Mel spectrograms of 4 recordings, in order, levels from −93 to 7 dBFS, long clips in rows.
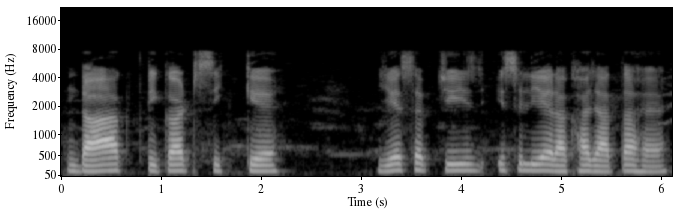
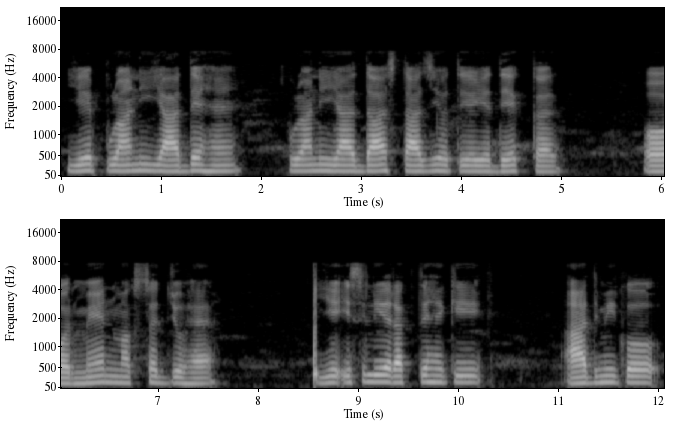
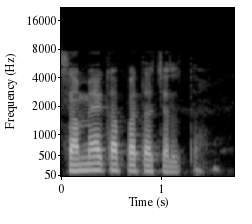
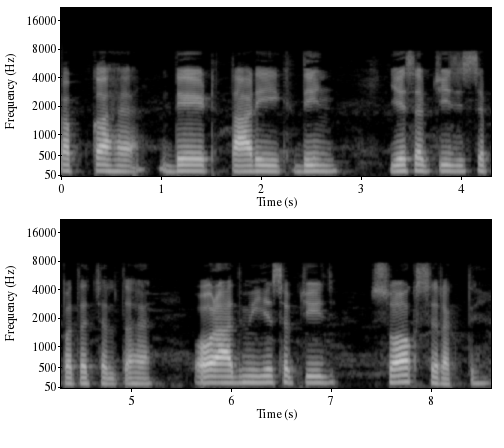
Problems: constant background noise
